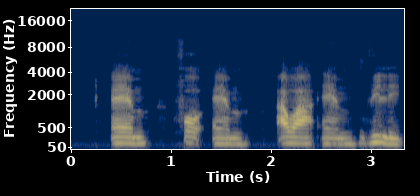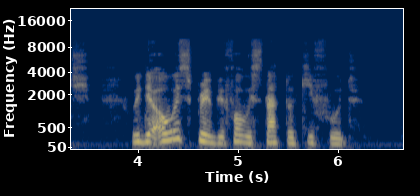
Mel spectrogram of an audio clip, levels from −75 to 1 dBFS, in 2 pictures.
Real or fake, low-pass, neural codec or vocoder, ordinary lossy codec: fake; 9.9 kHz; vocoder, 22.05 kHz, 80 mel bands, WaveNeXt; AAC, 48 kbps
